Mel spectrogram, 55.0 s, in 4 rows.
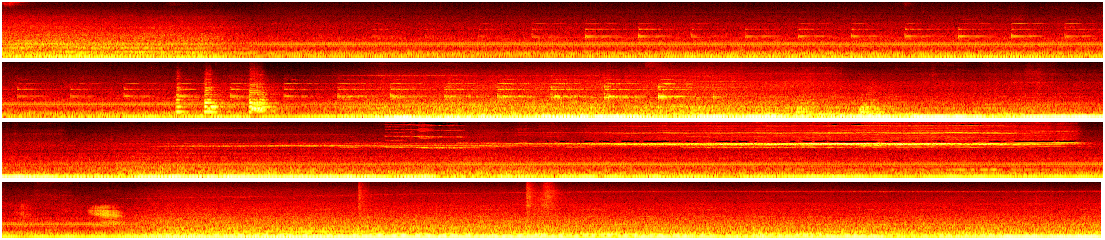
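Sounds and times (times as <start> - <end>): train bell ringing: 4.4 - 23.8, 33.0 - 42.8
train horn blasts: 15.8 - 17.5, 23.4 - 25.4
high wheel squeal: 29.4 - 41.7.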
